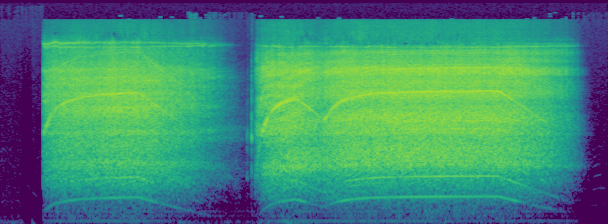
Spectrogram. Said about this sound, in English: C. Drill.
